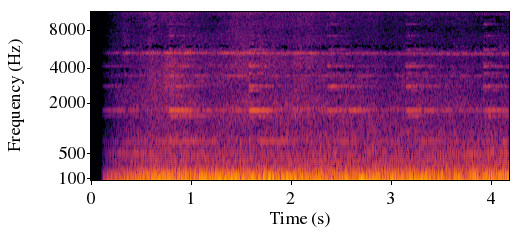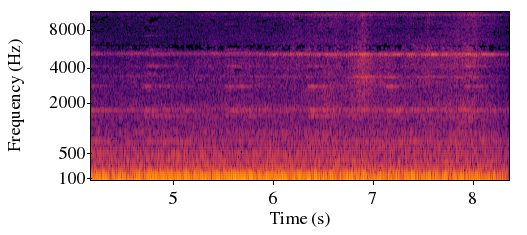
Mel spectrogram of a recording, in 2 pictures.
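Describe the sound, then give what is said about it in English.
A train rumbles steadily past, heavy low-end roar with metallic squeals and ringing tones from the wheels on the rails, sustained loud for several seconds with no voices. “Just then, the train passed us, and I went back to guarding the storehouses.”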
